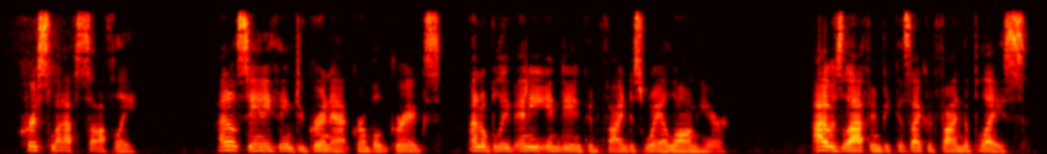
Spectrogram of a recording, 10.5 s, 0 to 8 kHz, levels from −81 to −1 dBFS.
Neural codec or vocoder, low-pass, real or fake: none; 7.2 kHz; real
